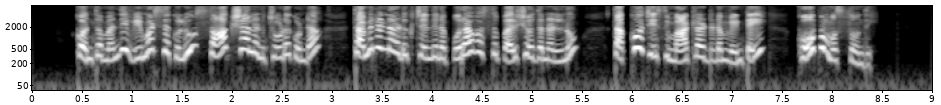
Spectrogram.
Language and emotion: Telugu, angry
